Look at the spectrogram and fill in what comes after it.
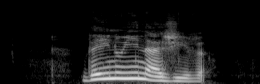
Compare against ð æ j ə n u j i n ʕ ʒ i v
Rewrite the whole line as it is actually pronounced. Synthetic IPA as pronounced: ð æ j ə n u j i n ʕ ʒ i v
